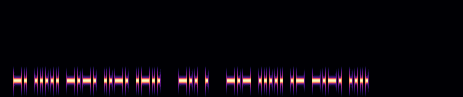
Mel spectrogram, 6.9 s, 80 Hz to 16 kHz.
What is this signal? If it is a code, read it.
Morse code, heard as a keyed tone, about 32 wpm, 700 Hz. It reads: N5CFL DE K5ACH
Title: USA Callsign DE Callsign - 5 Characters - 30wpm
